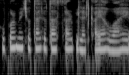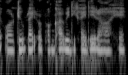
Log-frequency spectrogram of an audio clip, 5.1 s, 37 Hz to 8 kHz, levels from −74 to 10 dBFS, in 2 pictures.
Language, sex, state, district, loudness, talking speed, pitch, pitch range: Hindi, female, Arunachal Pradesh, Papum Pare, -24 LUFS, 210 wpm, 235 Hz, 220-245 Hz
